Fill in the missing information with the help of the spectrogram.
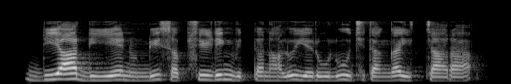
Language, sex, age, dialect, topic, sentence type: Telugu, female, 18-24, Southern, agriculture, question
